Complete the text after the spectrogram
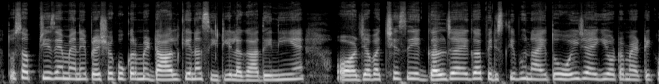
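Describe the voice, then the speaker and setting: A young woman narrates her home vlog in a quick, chatty voice and keeps turning to her viewers with questions. Her voice sits a little high. The close mic sounds dry, with no room echo. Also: a little mellow. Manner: chatty, fast, asks viewers directly. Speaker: vlogger. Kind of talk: casual vlog voice-over.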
